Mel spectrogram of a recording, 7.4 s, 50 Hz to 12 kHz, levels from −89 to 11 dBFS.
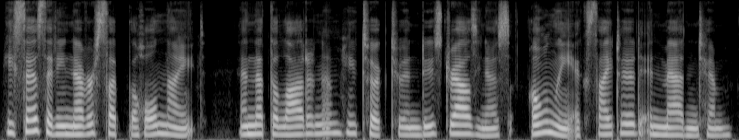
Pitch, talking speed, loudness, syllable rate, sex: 200 Hz, 185 wpm, -17 LUFS, 5.3 syllables/s, female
